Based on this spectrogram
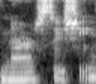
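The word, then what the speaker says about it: narezushi: So as you can see, it's sushi with a Z, but I believe it's pronounced nair sushi with an S.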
